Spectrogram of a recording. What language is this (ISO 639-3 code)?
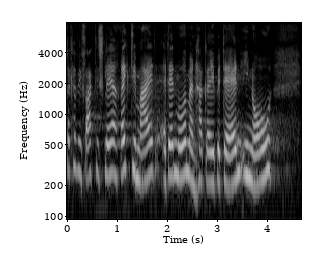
dan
